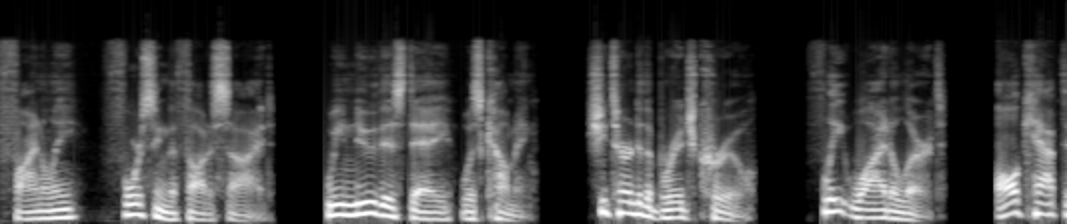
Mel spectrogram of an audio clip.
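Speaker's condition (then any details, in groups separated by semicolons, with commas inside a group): No condition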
